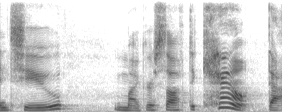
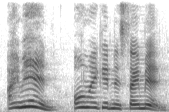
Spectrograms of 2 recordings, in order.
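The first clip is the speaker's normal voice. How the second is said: excited; 5 semitones higher than usual. Real, not acted. Relief at getting in.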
